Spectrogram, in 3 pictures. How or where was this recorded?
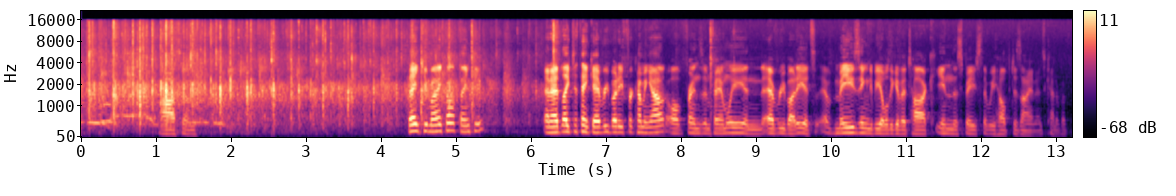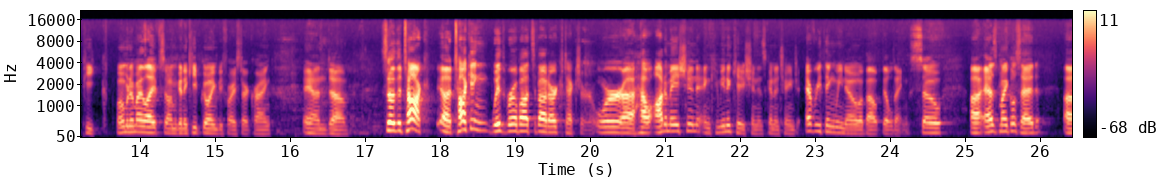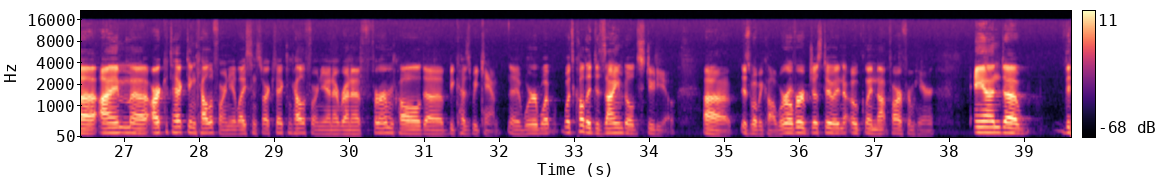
busy venue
